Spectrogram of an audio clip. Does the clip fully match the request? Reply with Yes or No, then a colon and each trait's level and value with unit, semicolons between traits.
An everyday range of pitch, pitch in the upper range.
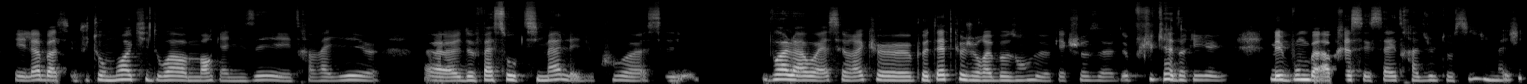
No: narrow, 2.3 semitones; high, 195 Hz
